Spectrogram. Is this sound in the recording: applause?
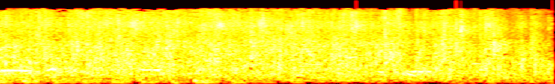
yes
